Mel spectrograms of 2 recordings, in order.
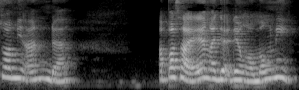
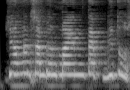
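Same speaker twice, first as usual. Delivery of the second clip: imitating a scolding mother, pitched higher; mock scolding; 6 semitones higher than usual. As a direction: replay the brief scold at her child, raised pitch. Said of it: "kayak orang marah gitu". (ibu memarahi anaknya sebentar, nada omelan tinggi)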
